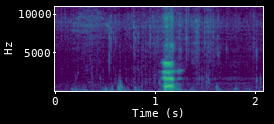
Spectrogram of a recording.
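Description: Uneven low rumble of wind buffeting the microphone, with faint stirring of shallow seawater as a hand grabs a small crab from the sand bottom.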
